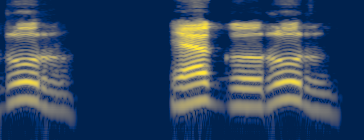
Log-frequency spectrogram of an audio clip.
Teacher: গয়নের উপরে সাকিন এসেছে, সাকিন যুক্ত অক্ষরকে ডান দিকে অক্ষরের সাথে মিলিয়ে পড়তে হয়। রর উপরে পেশ এসেছে, তাই রকে পুর করে পড়তে হয়।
